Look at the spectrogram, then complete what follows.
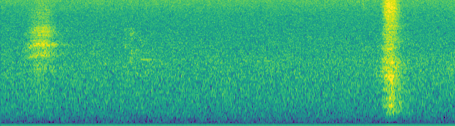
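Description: Steady hiss, with two short high-pitched cries coming up from a deep shaft in the floor: a faint one about half a second in and a louder one just after five seconds.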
